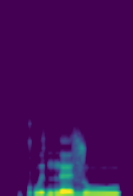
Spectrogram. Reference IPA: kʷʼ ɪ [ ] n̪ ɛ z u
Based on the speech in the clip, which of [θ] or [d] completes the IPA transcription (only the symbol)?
d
